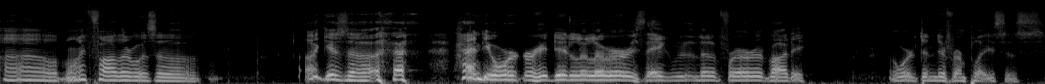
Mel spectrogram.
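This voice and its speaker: A woman talks at a moderate pace with a dark, mellow tone and medium pitch. She leaves long, frequent pauses, and her pitch varies in an ordinary way. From New Mexico. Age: 80s+. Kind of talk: oral history interview answer.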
